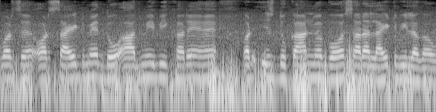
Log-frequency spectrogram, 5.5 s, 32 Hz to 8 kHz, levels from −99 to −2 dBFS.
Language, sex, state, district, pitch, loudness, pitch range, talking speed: Hindi, male, Bihar, East Champaran, 160 Hz, -21 LUFS, 150-165 Hz, 210 wpm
